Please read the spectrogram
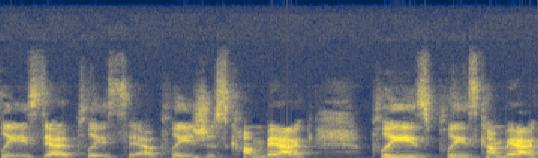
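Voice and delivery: put-on desperate, begging, pleading voice. Recounting a dream, the speaker acts out begging dad to come back, pleading. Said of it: "I would be begging him".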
